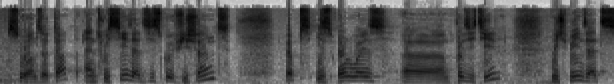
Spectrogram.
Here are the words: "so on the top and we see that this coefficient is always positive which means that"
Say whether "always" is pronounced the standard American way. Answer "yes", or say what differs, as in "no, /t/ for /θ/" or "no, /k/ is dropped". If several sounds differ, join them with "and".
yes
